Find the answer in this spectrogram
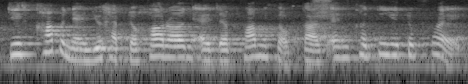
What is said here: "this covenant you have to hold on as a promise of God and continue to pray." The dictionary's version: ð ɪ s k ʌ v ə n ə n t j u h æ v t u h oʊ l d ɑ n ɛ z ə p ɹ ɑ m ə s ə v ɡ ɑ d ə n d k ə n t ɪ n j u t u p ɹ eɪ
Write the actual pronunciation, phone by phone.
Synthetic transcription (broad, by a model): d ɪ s k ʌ p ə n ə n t j u h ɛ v t u h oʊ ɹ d ɑ n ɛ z ə p ɹ ɑ m ə s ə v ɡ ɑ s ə n k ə n t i n j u t u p ɹ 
